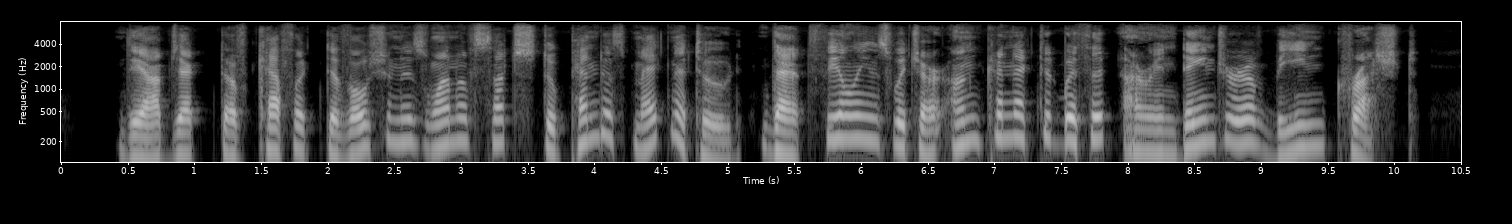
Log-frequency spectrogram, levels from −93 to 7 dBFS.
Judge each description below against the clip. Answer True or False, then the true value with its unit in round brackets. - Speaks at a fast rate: False (135 wpm)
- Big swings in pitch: True (6.5 semitones)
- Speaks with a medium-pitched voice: True (175 Hz)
